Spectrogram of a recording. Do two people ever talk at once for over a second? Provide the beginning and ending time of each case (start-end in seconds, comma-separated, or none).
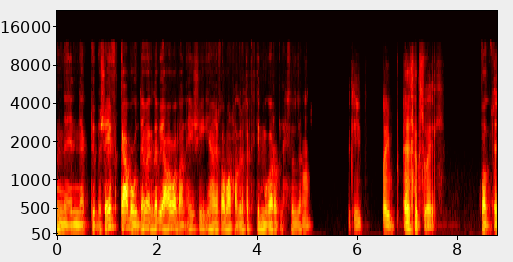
none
